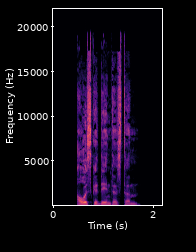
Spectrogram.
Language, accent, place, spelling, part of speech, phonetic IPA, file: German, Germany, Berlin, ausgedehntestem, adjective, [ˈaʊ̯sɡəˌdeːntəstəm], De-ausgedehntestem.ogg
- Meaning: strong dative masculine/neuter singular superlative degree of ausgedehnt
